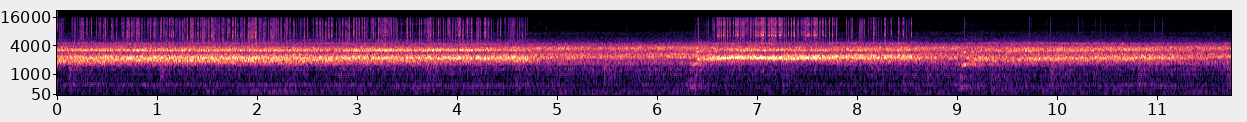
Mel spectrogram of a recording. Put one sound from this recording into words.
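A distorted electric guitar plays loudly and roughly, heard live through amplifiers.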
